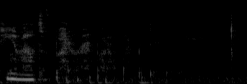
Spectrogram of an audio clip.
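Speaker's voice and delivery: hushed confession aside; whispering. Real, not acted. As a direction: whisper it like a guilty secret.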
